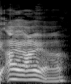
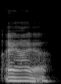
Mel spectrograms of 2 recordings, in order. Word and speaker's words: Aeaea: Well, it's actually Iaea is how it is how it's pronounced. Iaea.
